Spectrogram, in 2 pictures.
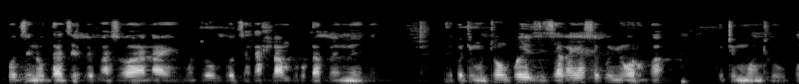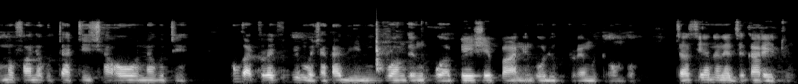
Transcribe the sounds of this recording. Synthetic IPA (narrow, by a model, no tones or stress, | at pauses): bod͡zino̞ɡʱad͡zirikwemazuʋanaemuto̞mbo̞d͡zakaɬamburukakwe̞meni | nd͡ze̞kutimuto̞mbo̞id͡zid͡zakaɲasekuɲo̞rwa | kutimuntʰuːno̞fanakutatiʃaoːnakuti | uŋɡato̞ret͡ʃi̥pimo̞t͡ʃakaɗinikuwaŋɡe̞ŋɡuwape̞ʃe̞paːne̞̰ŋɡeuɗekuto̞ɾamuto̞mbo̞ | d͡zasijanane̞d͡ze̞kaɾe̞ːtu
